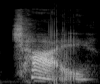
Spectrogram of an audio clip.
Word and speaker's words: chai: I I trast I you will really only see this in a couple words that are spelled with AI so let's take a look at some of those weird strange exception words I chai naive Samurai Shanghai let's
